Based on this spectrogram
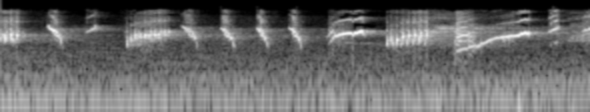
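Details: Long-tailed shrike, a captive songbird whose song is used to train young songbirds; dense high song of quick descending whistles, buzzy rattles and rising slurred notes delivered in a fast unbroken stream.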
